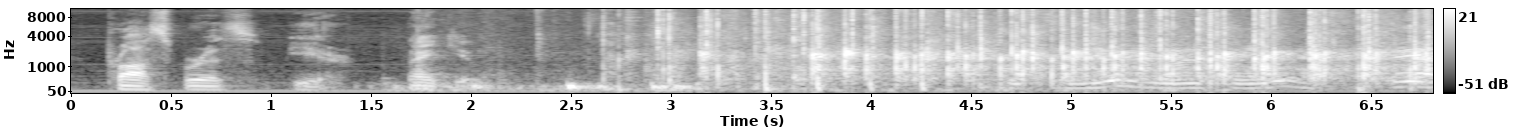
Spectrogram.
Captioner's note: applause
